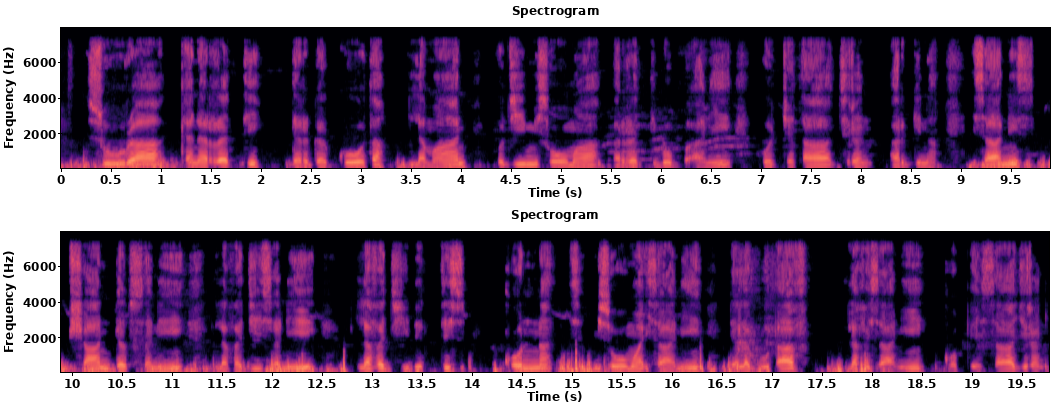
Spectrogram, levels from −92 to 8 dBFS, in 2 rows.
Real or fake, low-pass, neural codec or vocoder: real; 7.2 kHz; none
